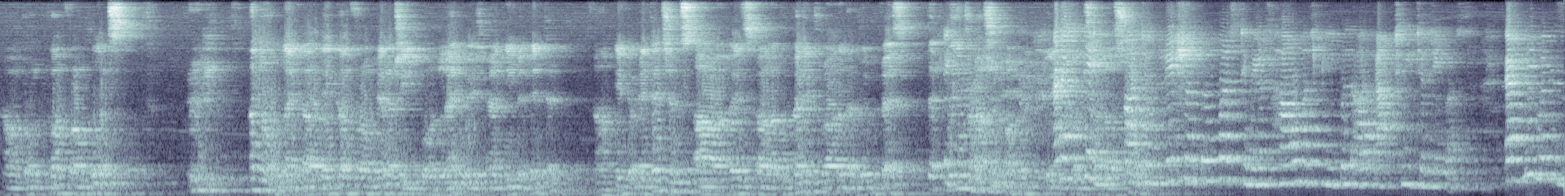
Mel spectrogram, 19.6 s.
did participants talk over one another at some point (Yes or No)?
Yes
